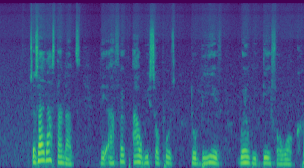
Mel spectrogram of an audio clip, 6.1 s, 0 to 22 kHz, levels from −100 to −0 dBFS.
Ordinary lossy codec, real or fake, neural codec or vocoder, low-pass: none; real; none; none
